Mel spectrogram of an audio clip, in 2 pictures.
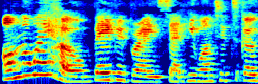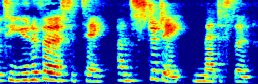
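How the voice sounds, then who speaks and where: A woman teacher reading a picture book aloud for children, slow and expressive. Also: mid-range voice. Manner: slow, expressive, lively storytelling. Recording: roomy echo.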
